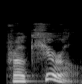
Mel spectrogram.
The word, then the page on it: procural: British English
